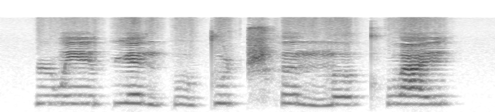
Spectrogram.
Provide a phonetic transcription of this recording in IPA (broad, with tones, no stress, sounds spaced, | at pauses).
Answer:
ɻ w e˦ ɪ̯ p ɥ ɛ˥˨ n p u˨˦ t̪ u˦ ʈ͡ʂʰ ə˥˨ n n̪ ɤ˦ kʰ w a˦ ɪ̯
